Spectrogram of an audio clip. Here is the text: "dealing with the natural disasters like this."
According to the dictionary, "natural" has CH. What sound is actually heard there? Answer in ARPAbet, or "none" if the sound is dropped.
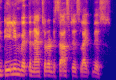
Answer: CH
